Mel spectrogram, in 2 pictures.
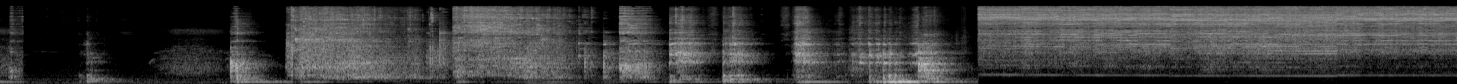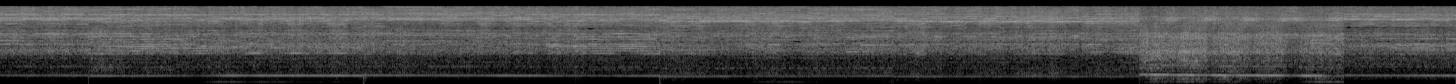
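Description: Metal lamp parts handled on a workbench, with short scrapes and clunks. About ten seconds in, an angle grinder with an abrasive disc starts grinding the lamp's metal base: a loud, steady, hissing grind over the motor's steady hum.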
